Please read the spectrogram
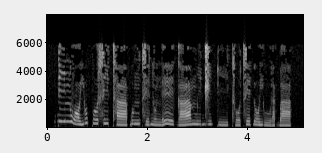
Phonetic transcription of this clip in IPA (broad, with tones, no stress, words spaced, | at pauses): ɗiː˦nvɔ˨jʊ˦ pʊ˦si˦ tʰaː˨ɓʊ˦ŋt͡sɪ˨˦dũ˨n ɾeː˦˨ɡaː˨˦ mi˦d͡ʒi˦kiː˨ tʰo˨t͡se˦ ɗo˦juː˨ɾa˦ɡ͡ba˦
